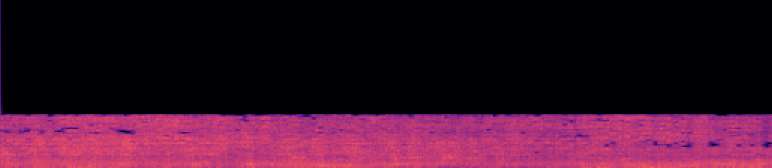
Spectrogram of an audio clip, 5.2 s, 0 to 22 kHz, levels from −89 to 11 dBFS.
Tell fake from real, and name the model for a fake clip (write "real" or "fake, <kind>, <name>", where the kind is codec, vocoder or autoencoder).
real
